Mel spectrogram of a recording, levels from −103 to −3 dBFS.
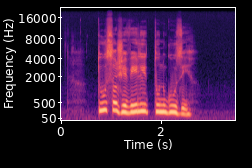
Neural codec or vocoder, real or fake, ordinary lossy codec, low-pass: none; real; none; 19.8 kHz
